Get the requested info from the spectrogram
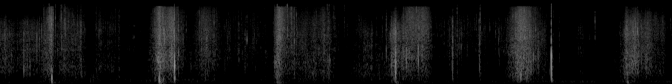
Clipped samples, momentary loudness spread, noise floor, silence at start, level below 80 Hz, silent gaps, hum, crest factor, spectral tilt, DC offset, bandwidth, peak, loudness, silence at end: under 0.1%; 18 LU; -60 dBFS; 0 s; -78 dBFS; none; none; 32 dB; 0.5 dB/octave; under 0.1%; 18 kHz; -10 dBFS; -37 LUFS; 0 s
